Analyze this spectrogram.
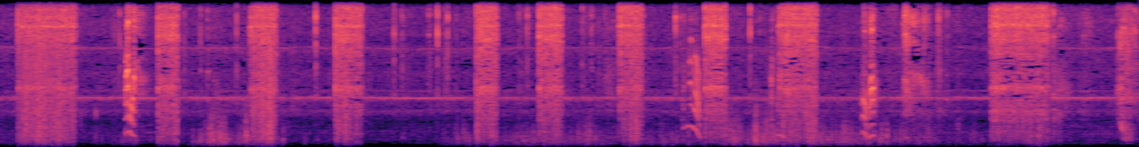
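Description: MIG welder tack-welding a mild steel exhaust pipe to a stainless steel muffler: a run of short, irregular crackling arc bursts with brief pauses between, and a few squeaky chirps among them.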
